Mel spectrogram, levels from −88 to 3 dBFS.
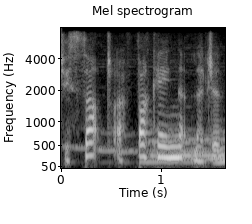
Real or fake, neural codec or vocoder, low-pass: real; none; 7.2 kHz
